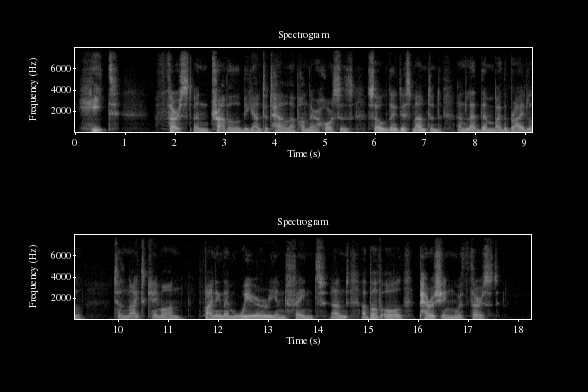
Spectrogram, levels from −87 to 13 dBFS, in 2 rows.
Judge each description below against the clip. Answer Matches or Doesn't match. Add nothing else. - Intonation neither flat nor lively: Doesn't match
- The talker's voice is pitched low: Matches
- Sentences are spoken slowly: Matches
